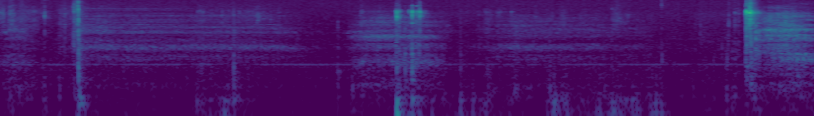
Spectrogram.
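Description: Game tokens click softly against one another on a table.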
